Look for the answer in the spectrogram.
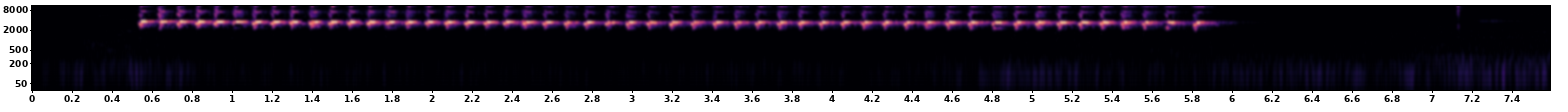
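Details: Prolific ashy drongo song, part of a lure recording: after a brief quiet, a fast, even, rattling trill at high pitch runs about five seconds and stops abruptly, followed by a single faint click.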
